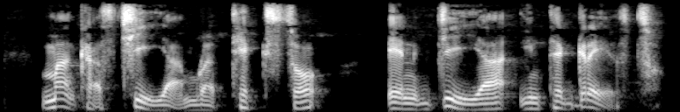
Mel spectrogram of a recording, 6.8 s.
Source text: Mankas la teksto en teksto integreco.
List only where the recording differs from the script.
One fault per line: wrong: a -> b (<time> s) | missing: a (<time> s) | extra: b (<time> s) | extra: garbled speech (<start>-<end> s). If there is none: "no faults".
extra: ĉiam (1.3 s)
wrong: teksto -> ĝia (4.4 s)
